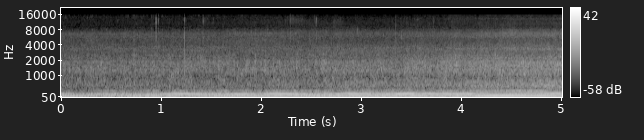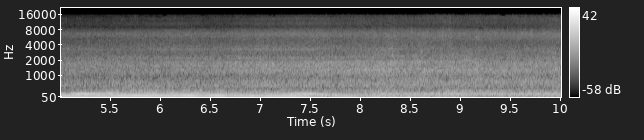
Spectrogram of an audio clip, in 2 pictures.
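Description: An off-road vehicle's engine rumbles and revs as it approaches.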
